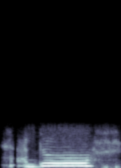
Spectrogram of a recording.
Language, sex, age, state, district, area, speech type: Manipuri, female, 30-45, Manipur, Chandel, rural, conversation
